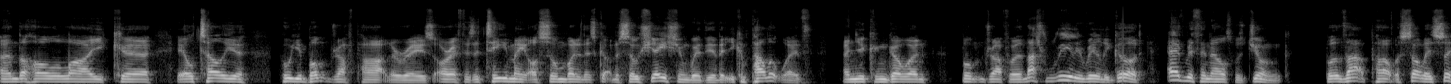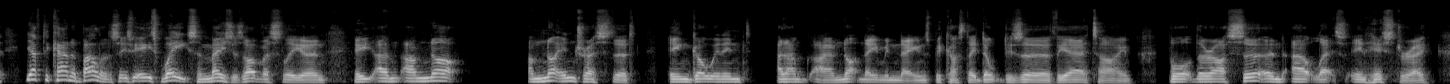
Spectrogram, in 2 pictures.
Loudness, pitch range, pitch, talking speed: -22 LUFS, 110-140 Hz, 125 Hz, 205 wpm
